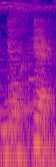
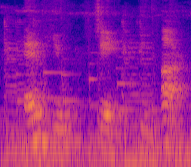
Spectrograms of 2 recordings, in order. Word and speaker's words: mujer: Now, for woman, we say mujer. And that is spelled M-U-J-E-R. Remember we said that the J is pronounced as an H?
